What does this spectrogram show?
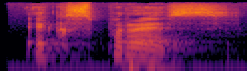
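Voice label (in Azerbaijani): "ekspres", Azerbaijani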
